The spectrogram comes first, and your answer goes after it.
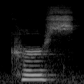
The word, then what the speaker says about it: curse: So the difference between curse and coarse is having the versus the or sound. So one sound static, or we're kind of gliding. It's a diphthong where we have a little bit of rounding at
